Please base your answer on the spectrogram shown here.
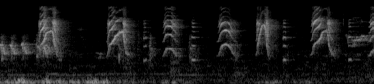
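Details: Long-tailed shrike song used as a lure to coax lazy shrikes into singing: harsh, squeaky high notes in short bursts about twice a second, with faint low room noise beneath.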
